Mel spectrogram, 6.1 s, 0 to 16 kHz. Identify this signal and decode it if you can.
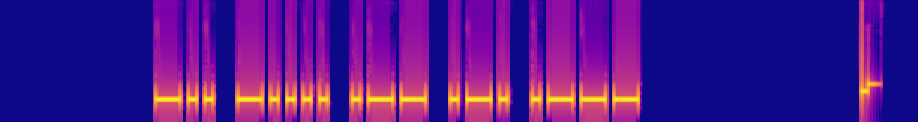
Morse code, heard as a keyed tone, about 22 wpm, 700 Hz. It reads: D6WRJ
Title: Code Groups - 5 Letter:Numbers - 22wpm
